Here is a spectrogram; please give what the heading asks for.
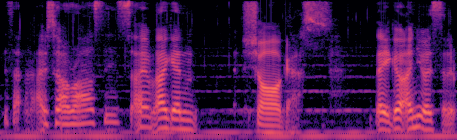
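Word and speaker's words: Shargaas: And a god here, the orcish god of stealth, Sharizis? Is that Sharazis? Again, Shargas.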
